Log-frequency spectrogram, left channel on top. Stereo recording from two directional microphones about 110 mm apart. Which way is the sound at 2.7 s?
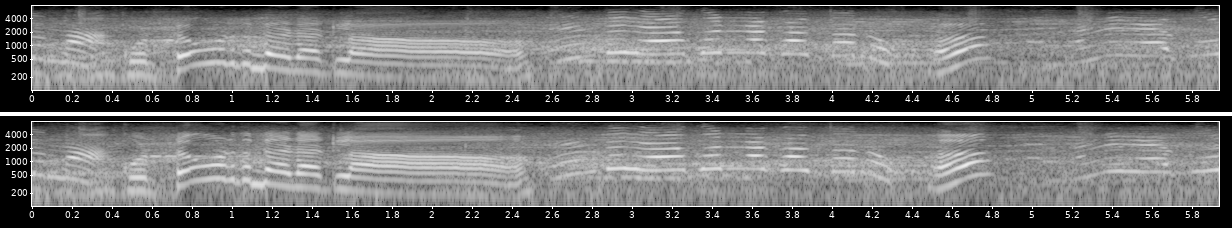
30° right (ahead or behind).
